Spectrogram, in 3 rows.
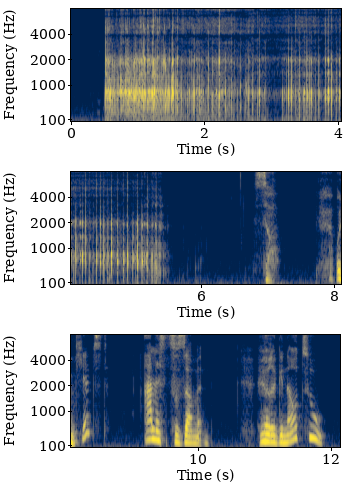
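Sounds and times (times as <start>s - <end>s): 
slurping last water through a straw: 0.5s - 6.2s
speech: 7.0s - 7.2s, 7.9s - 10.2s, 10.9s - 12.0s.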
